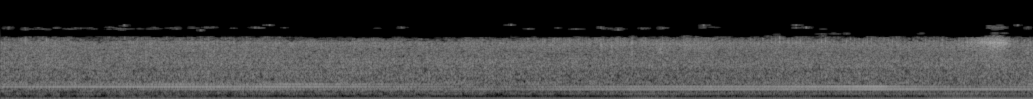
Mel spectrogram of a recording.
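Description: Steady electrical hum with an even hiss behind it, unchanging throughout: the background noise of a recording microphone.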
